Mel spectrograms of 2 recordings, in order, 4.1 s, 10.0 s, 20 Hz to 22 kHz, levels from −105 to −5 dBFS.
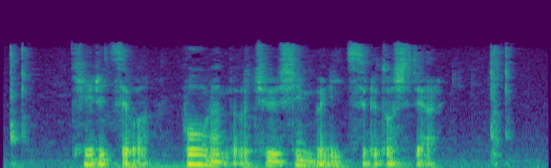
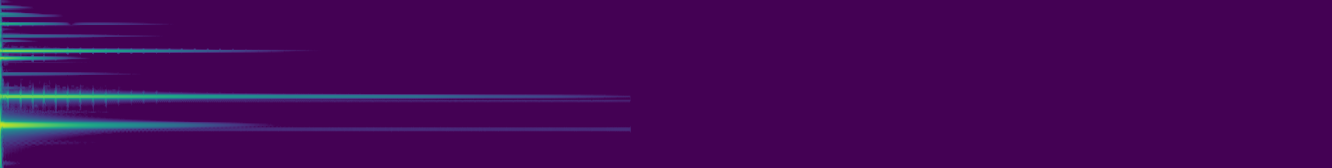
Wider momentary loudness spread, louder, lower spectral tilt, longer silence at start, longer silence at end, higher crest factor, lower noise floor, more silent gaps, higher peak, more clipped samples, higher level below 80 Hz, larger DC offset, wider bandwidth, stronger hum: second, 22 LU vs 25 LU; about the same, -24 LUFS vs -24 LUFS; first, -7 dB/octave vs 4.5 dB/octave; about the same, 0.1 s vs 0 s; second, 0.3 s vs 8.65 s; second, 20 dB vs 30 dB; second, -43 dBFS vs -89 dBFS; neither; about the same, -4 dBFS vs -4 dBFS; neither; first, -40 dBFS vs under -90 dBFS; neither; second, 7.8 kHz vs 12.5 kHz; neither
